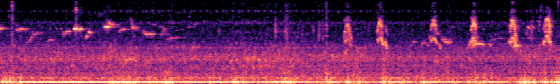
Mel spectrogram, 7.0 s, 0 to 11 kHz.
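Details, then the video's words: Three common kestrel nestlings begging while fed at their nest, Brzezińska Street, Łódź, Poland, 19 May 2024: a few scattered thin notes, then a run of sharp, shrill calls about twice a second, over constant low traffic hum. "Karmienie trojaczków, Pustułka (Falco tinnunculus)"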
